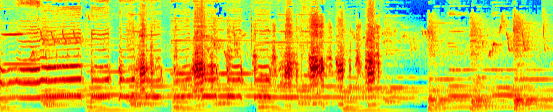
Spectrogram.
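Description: Chickens, geese and ducks quack and cluck in rapid, overlapping bursts, fairly loud, over a steady background of sustained musical tones. No one speaks.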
